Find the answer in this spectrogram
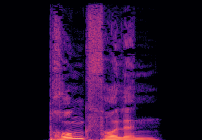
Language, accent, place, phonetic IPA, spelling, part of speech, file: German, Germany, Berlin, [ˈpʁʊŋkfɔlən], prunkvollen, adjective, De-prunkvollen.ogg
- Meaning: inflection of prunkvoll: 1. strong genitive masculine/neuter singular 2. weak/mixed genitive/dative all-gender singular 3. strong/weak/mixed accusative masculine singular 4. strong dative plural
